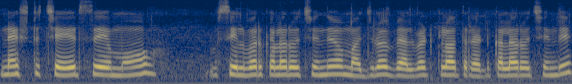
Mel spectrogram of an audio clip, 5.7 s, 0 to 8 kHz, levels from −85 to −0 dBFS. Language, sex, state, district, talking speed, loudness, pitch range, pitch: Telugu, female, Andhra Pradesh, Srikakulam, 125 wpm, -25 LUFS, 220-245 Hz, 235 Hz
